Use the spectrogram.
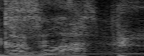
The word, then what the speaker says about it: Gravois: My wife yelled at for pronouncing Gravois. Gravois. It is Gravois.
